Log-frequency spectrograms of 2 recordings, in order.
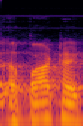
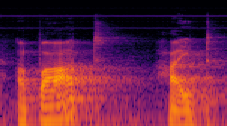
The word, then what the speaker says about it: apartheid: अच्छा, इसकी pronunciation अपार्थाइड नहीं है, अपार्थहाइड। लास्ट वाला जो डी है यहाँ पर, ये डी, इस डी की भी प्रोनाउंसिएशन ट में आती है, अपार्थहाइड, ओके, अपार्थहाइड।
